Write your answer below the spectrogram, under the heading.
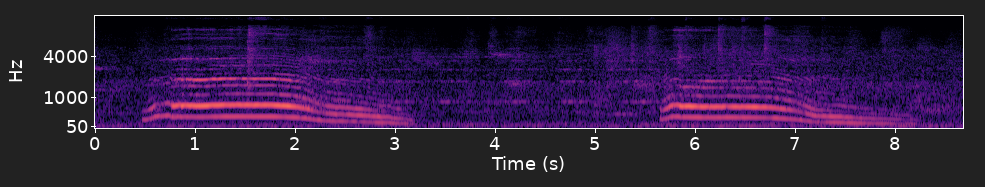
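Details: Angry male cats warming up for a fight: two long, drawn-out yowls, each steady at first, then sliding downward into a low moan, with a quiet pause between them over a low background hum.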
